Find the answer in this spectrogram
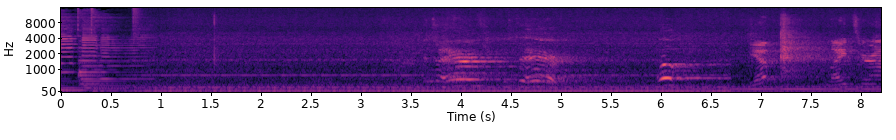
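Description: A pickup truck engine idling, a steady low hum that shifts in tone near the end. Short bursts of men's voices come over it, the loudest about six seconds in, and a music track fades out in the first second.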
